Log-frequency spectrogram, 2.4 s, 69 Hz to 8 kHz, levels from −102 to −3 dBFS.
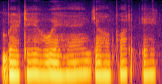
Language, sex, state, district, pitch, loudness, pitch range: Hindi, male, Uttar Pradesh, Shamli, 120 Hz, -17 LUFS, 120-125 Hz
